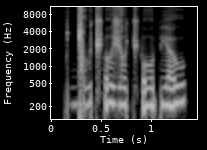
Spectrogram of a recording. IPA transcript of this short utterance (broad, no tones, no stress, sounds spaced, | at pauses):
ɡ͡ǀ u t͡ʃʼ ɤ ʒ ɔ t͡ʃʼ o pʲ a u̯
